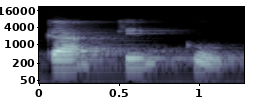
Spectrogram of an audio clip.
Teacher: জিওভার গোড়া হইতে একটু আগে বাড়াইয়া তার বরাবর উপরের তালুর সঙ্গে লাগাইয়া মধ্যখান পেঁচানো কাফ। তো কাফের মাখরাজ আমাদের জন্য সহজই হবে, কারণ বাংলায় ক, খ, গ এই বর্ণগুলো উচ্চারণের জন্য যে অংশের ব্যবহার করি কাফের ক্ষেত্রে ওই অংশটাই ব্যবহার করতে হবে, কা, কি, কু ওইটাই।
